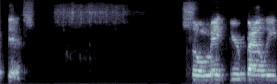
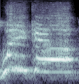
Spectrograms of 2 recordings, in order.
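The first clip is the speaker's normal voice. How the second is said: very high, loud mock kids' shout; kids yelling; 11 dB louder than usual. Kids shout at their dozing teacher to wake up, high yell. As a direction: yell it like a roomful of children. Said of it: "all the kids yell".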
